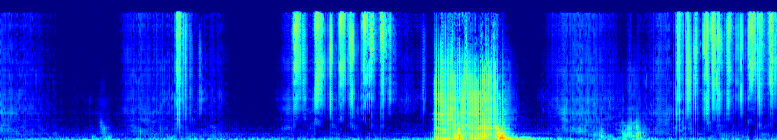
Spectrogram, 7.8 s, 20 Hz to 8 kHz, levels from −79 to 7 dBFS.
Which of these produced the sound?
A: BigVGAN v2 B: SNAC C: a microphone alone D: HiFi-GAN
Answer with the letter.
A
